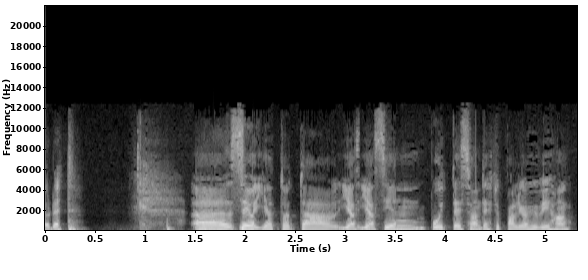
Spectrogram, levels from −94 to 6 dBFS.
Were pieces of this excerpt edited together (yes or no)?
yes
